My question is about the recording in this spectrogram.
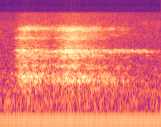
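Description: A person taking one long, faint breath that starts about a quarter second in and fades before the end, part of a slow, controlled breathing exercise.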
